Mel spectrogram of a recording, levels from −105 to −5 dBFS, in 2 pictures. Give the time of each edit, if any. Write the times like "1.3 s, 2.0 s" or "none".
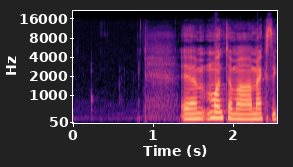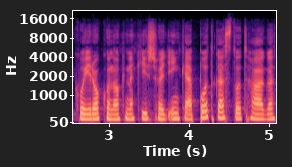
none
